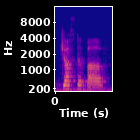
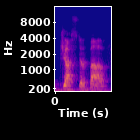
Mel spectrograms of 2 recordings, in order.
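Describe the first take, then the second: No difference in how they are said.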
